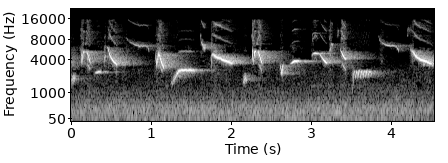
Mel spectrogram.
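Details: Black-throated canary, a finch native to Africa, singing a clear tutor song used to teach other birds; rapid varied phrases of sharp descending whistles and slurred notes, several per second, with quiet background.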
